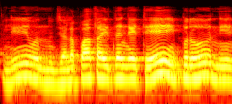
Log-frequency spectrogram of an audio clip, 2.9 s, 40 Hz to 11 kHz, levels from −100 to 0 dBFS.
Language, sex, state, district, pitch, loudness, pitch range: Kannada, male, Karnataka, Raichur, 160 Hz, -14 LUFS, 150-170 Hz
